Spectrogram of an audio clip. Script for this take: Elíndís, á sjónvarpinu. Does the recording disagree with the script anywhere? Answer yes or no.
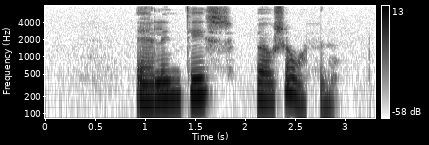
no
